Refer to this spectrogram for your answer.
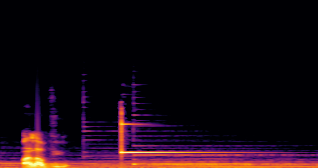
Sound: phone beeping

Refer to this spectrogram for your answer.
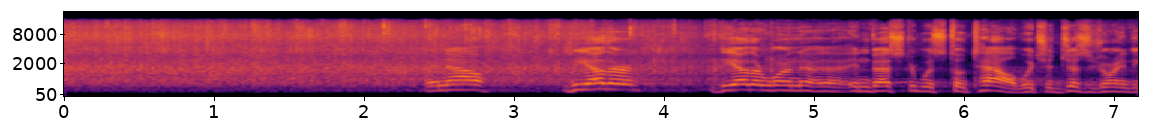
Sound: applause

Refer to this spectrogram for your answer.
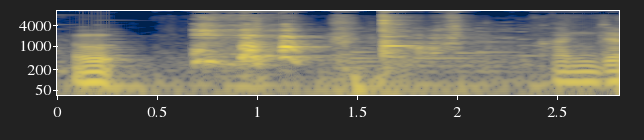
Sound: laughs

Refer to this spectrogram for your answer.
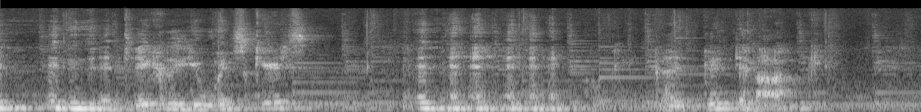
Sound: laughs

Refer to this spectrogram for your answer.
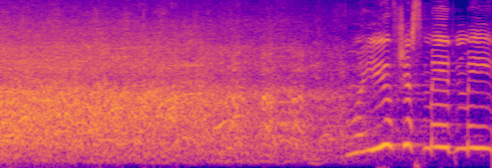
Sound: audience laughing

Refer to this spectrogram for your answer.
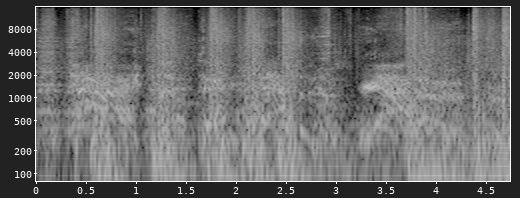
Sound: grunting

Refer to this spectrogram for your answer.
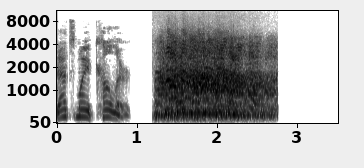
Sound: goanimate crowd laugh sound

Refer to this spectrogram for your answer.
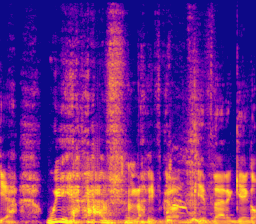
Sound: laughter

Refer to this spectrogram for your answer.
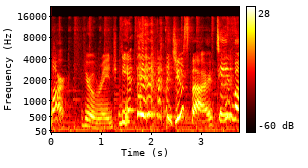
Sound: laughs

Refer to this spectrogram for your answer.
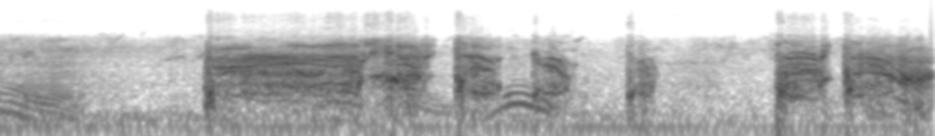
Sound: coughing

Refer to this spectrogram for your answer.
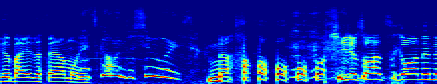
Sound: laughs

